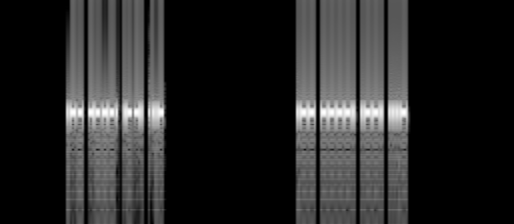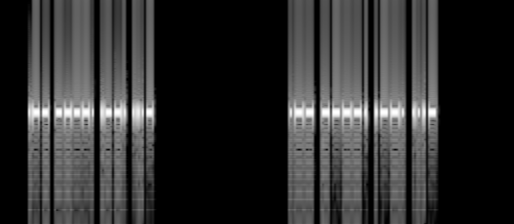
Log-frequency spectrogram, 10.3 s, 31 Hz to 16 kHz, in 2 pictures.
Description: Morse code, heard as a keyed tone, about 56 wpm, 700 Hz. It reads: W9PV W9PV W9PV W9PV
